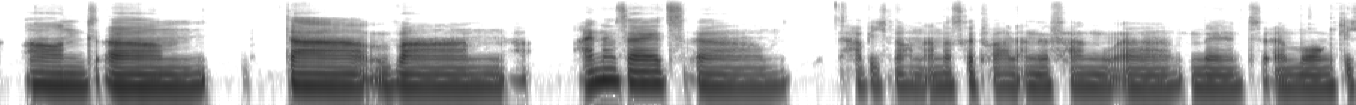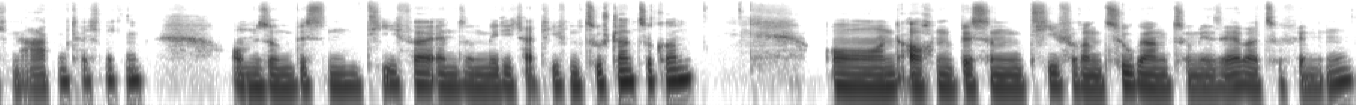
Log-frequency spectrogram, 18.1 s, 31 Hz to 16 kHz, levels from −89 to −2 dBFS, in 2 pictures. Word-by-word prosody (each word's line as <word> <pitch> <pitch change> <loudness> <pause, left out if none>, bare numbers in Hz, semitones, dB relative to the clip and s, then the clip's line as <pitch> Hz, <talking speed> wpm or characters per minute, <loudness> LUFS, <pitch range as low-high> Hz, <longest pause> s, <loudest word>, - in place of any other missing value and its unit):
Und, 100 -1 +2
ähm, 95 0 +4 0.5
da 100 -1 +6
waren 95 -1 +1 0.4
einerseits, 115 -1 +3
ähm, 95 0 -2 0.4
habe 100 - -8
ich 95 - -12
noch 95 - -4
'n 95 -1 -6
anderes 100 +2 -5
Ritual 95 -1 -3
angefangen, 95 -1 -3 0.5
äh, - - -5
mit, 90 +1 -3
äh, 85 - -2
morgendlichen 90 +1 -2
Atemtechniken, 130 +7 -5 0.6
um 95 -1 -1
so 95 0 0
'n 90 0 0
bisschen 95 0 -3
tiefer 105 -1 -1
in 95 -1 0
so 100 - -4
'nen 90 - 0
meditativen 100 +2 -3
Zustand 125 +5 +1
zu 125 - +1
kommen 135 +5 +2 0.8
und 95 -1 +3
auch 95 +2 +4
'n 95 -2 0
bisschen 90 -1 +1
tieferen 90 -4 -1
Zugang 95 -3 +2
zu 90 - -7
mir 90 0 -1
selber 95 +1 +2
zu 110 - -8
finden. 105 +9 -3
95 Hz, 135 wpm, -26 LUFS, 95-105 Hz, 0.8 s, da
